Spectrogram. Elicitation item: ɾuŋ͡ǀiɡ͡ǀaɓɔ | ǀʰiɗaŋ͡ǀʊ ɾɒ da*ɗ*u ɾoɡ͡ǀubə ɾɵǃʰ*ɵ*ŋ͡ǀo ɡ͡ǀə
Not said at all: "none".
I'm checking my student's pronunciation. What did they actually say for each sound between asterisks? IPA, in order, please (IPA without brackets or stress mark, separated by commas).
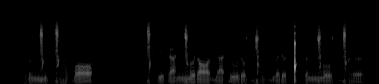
ɗ, ɵ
